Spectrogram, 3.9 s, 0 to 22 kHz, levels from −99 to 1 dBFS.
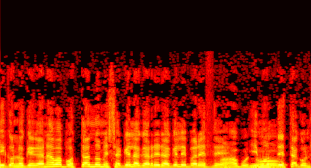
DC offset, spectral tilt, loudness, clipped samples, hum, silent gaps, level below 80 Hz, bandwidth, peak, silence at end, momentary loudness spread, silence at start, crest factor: under 0.1%; -5 dB/octave; -22 LUFS; under 0.1%; none; none; -62 dBFS; 14.5 kHz; -8 dBFS; 0 s; 3 LU; 0 s; 14 dB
